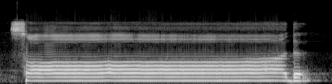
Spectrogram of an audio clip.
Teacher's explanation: اب کیونکہ لاسٹ حرف جو ہے وہ صاد ہے، جب ہم یہاں پہ سٹاپ کریں گے تو صاد میں آخر میں دال آتا ہے جو ساکن ہو رہا ہے، تو یہاں باؤنس آئے گا دال میں، قلقلہ کریں گے صاد، اس طریقے سے۔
